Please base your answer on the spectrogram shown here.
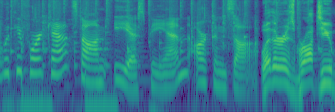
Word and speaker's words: Arkansas: I got that wood, and that's how you pronounce it. Ain't Arkan. It's Arkansas, baby.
